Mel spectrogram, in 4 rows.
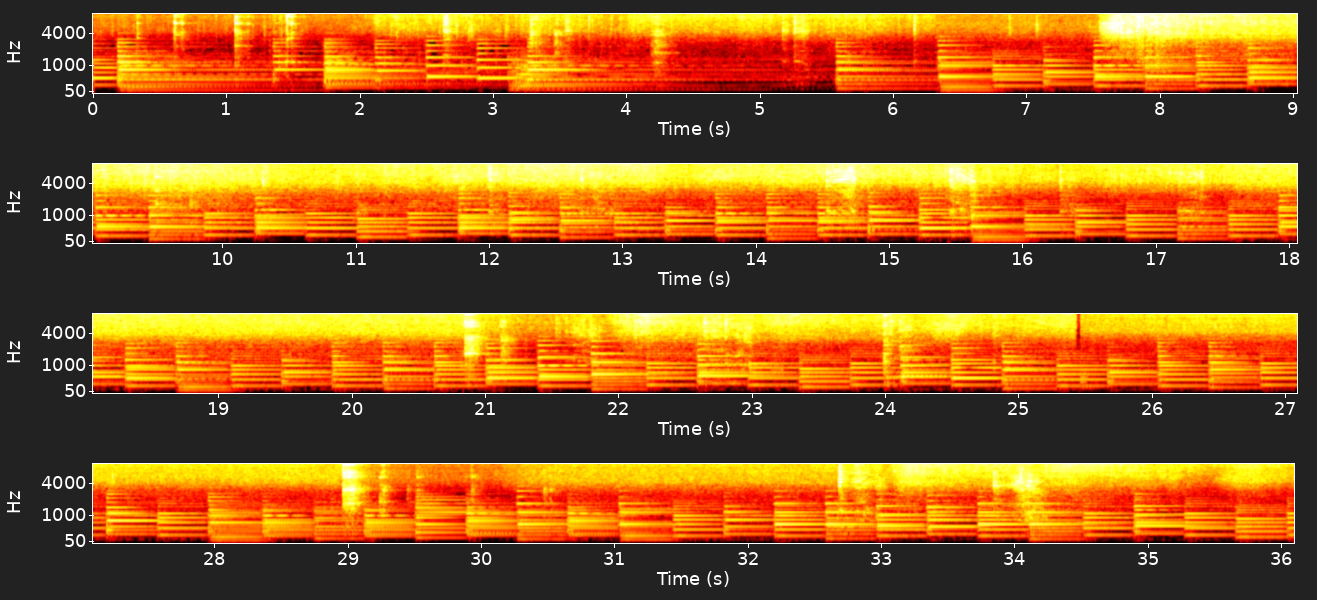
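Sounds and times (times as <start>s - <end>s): background music: 0.0s - 36.0s
food sizzling in a wok: 0.0s - 36.0s
metal spatula clicking and scraping: 0.3s - 1.6s, 2.6s - 4.4s, 5.2s - 5.4s, 14.5s - 14.8s, 15.4s - 16.4s, 22.6s - 23.1s, 32.7s - 33.1s, 33.8s - 34.3s.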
